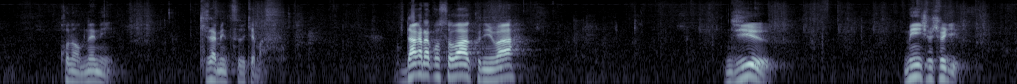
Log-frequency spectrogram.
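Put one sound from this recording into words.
A middle-aged man speaks formally and slowly into a microphone, with pauses between phrases.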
